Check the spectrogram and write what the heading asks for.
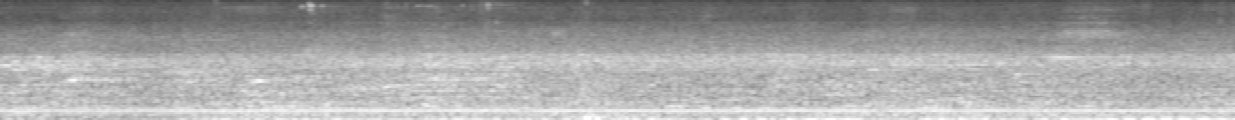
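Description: Steady background noise of a large hall: a constant low hum under an even hiss, with no clear single event.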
